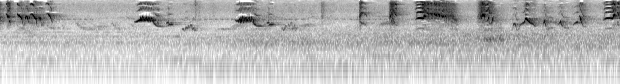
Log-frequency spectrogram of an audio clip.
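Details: Morning song of a caged Oriental magpie-robin, wild-caught and three seasons in the cage: separate short phrases of bright whistles, slurred falling notes and clipped high chirps, spaced by brief gaps over a low background hum.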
